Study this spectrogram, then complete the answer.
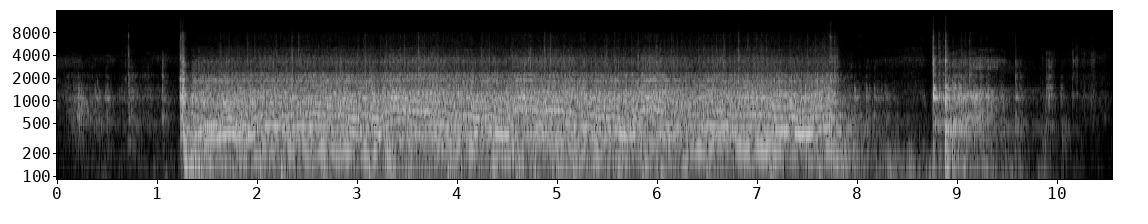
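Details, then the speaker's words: Long-dormant John Deere 55 EB combine at its first start attempt, with low compression suspected; the engine catches and runs roughly for about six seconds, then dies. Starts briefly then stalls; cause not confirmed. "we did hear it run for a second so we know we can replicate that result we're just going to have to have to work on it a little more which is fine it really needs to"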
